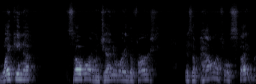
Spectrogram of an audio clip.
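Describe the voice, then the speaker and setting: Speaking at a very slow pace, a man has a dark, mellow tone, a somewhat breathy voice and ordinary pitch variation. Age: 80s+. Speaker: addiction recovery counselor. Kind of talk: recorded lesson to recovery group. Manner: warm, encouraging.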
